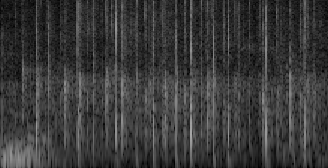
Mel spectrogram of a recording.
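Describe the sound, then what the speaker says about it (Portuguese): Applause from the audience at a public hearing on Irlen syndrome: a brief burst of scattered, distinct hand claps, fairly close and uneven in rhythm, with no voices over it. "Parabéns, vamos aplaudir, gente."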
